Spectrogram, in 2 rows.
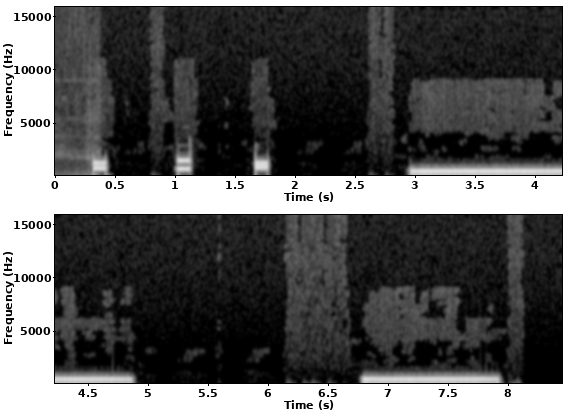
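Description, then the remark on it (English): Three quick keypad dialing beeps as the radio show Brooke and Jeffrey in the Morning calls a woman, then the phone line ringing on the caller's end: two long, steady ring tones separated by a pause of silence while waiting for someone to answer. “I will call her for 4 straight days until she picks up the phone.”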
